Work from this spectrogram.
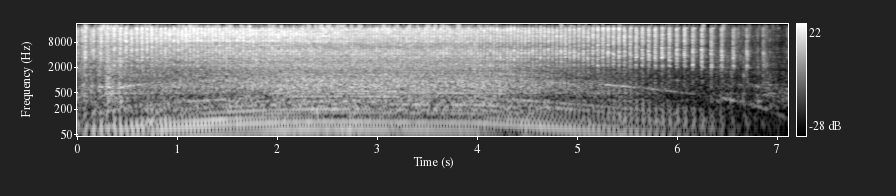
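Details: Yamaha EF6300iSE generator, bought second-hand not running, with stator/powerhead issues. Fuel stop reconnected, other connectors still disconnected, electronic choke. Engine catches and runs steady with an even firing beat, then winds down smoothly when shut off; normal running.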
